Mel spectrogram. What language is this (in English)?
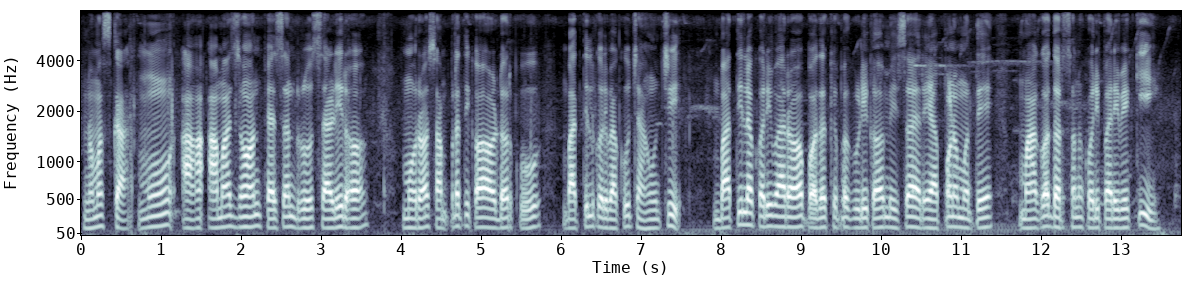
Odia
